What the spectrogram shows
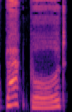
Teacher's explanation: a black board, adjective plus noun, is any board that is black, and has equal stress on both elements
